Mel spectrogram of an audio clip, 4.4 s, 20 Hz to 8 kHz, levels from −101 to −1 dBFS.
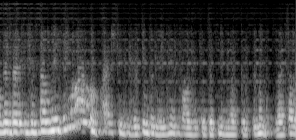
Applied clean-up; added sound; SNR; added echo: neural mask model DeepFilterNet 3.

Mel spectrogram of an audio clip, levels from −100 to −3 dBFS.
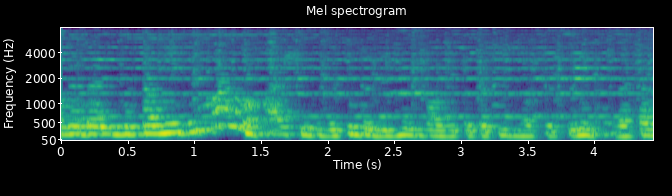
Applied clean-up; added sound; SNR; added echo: classical method WPE with log-MMSE.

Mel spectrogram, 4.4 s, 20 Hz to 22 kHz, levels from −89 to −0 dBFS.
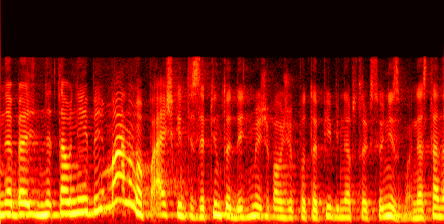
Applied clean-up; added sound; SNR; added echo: none; none; none; none.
